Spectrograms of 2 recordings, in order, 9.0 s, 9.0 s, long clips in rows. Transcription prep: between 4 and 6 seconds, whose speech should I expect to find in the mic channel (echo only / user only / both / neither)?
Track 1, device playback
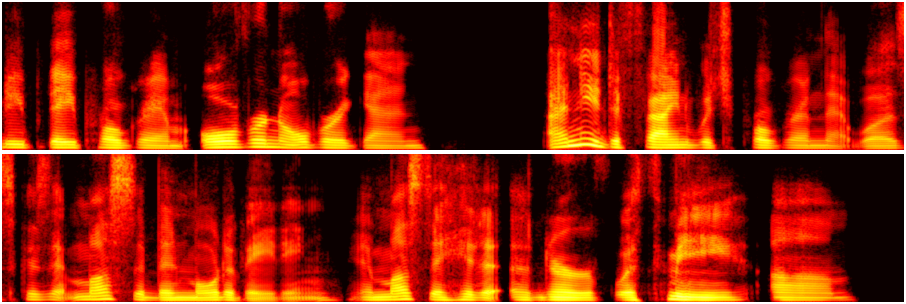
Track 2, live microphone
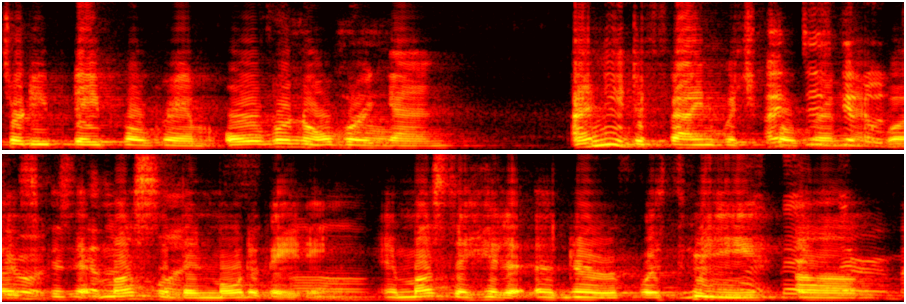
both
